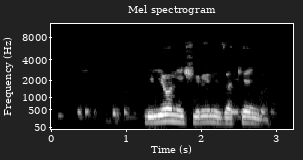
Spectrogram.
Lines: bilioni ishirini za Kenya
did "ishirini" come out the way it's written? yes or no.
yes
